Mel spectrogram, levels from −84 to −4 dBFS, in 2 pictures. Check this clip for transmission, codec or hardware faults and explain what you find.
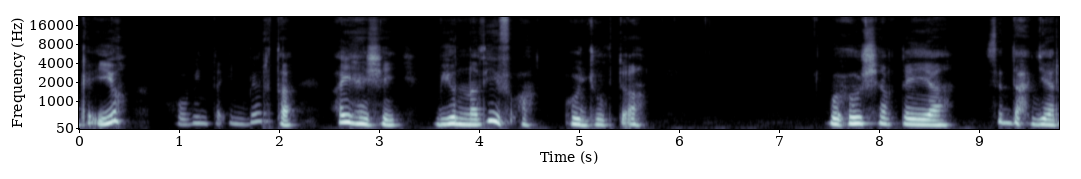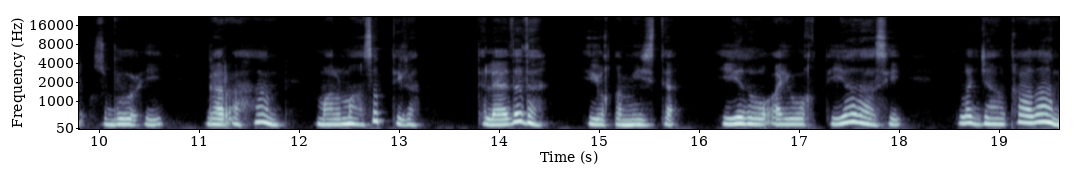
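One fault is audible, between 0.71 and 1.85 s. The speech falls by about 20 dB, which fits one channel inverted. Likely cause: one stereo side had its polarity flipped, so content common to both channels cancels when summed to mono. A waveform shows the envelope shrinking sharply for that stretch. A spectrogram shows the speech energy fading to a faint residue.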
